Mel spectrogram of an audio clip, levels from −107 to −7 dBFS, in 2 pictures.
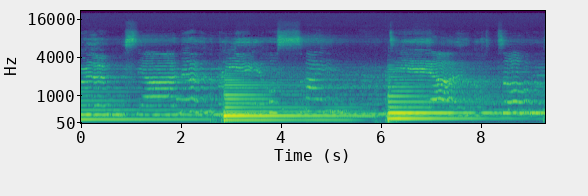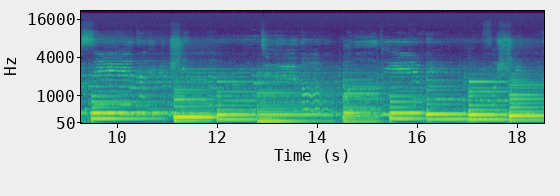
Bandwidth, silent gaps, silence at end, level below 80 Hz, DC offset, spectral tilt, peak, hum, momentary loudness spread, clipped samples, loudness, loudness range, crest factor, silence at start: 11 kHz; none; 0 s; -62 dBFS; under 0.1%; -7 dB/octave; -6 dBFS; none; 14 LU; under 0.1%; -23 LUFS; 4 LU; 16 dB; 0 s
